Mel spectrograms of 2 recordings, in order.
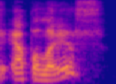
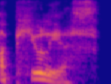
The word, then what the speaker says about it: Apuleius: a fable based on His name is pronounced Apuleius. Wow. yeah, I've always said Apuleius. You know, Apuleius.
